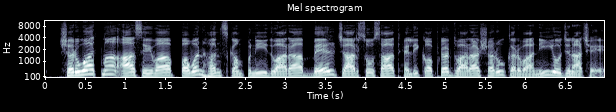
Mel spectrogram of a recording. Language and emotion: Gujarati, neutral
